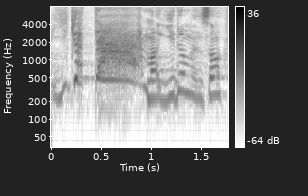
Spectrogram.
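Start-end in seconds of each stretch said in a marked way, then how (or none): 0.0-0.5 high, hushed mock cheer; crowd cheering victory. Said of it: "막 환호성이 막 있지 않겠습니까". (작고 높은 소리로 흉내 낸 환호성)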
